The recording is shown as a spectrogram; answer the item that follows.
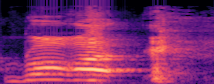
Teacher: Aussies replace the hard T with a short, almost guttural noise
